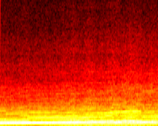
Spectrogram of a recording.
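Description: Race car engine on a track accelerating to full throttle, a loud, sustained drone with a strong steady tone and dense harmonics throughout, heard alone.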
